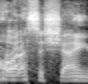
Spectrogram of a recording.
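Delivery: very loud, high, booming put-on British accent. Retelling how classmates mocked Mister Cohen: imitating Mister Cohen's British accent. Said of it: "'cause of his British accent".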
